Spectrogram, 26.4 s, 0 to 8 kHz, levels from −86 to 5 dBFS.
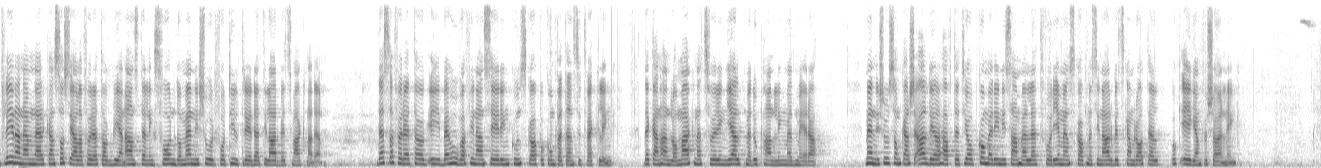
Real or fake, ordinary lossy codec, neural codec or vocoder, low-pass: real; none; none; none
